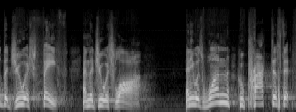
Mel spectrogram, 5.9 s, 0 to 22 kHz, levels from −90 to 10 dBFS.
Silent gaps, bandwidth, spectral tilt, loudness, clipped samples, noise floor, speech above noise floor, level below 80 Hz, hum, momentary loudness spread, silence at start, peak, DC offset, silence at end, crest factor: none; 12 kHz; -6.5 dB/octave; -23 LUFS; under 0.1%; -69 dBFS; 47 dB; -68 dBFS; none; 6 LU; 0 s; -4 dBFS; under 0.1%; 0.05 s; 18 dB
